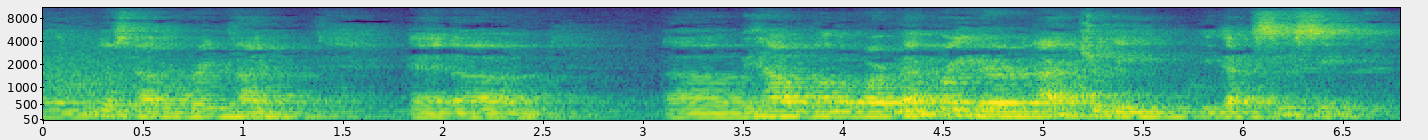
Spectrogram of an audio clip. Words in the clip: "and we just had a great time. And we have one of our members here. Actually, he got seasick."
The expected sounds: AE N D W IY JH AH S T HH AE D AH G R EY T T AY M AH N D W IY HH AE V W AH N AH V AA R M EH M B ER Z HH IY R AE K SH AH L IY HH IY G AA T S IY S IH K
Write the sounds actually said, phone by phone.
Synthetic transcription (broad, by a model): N W IY JH AH S T HH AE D AH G R EY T T AY M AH N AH W IY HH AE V W AH N AH V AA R M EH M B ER HH IY R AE K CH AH L IY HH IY G AA T S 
